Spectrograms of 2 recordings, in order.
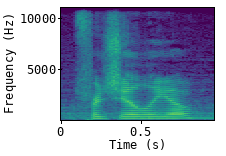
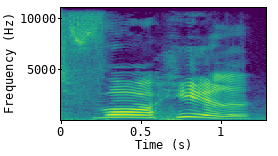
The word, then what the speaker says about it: Virgilio: You look winded, Virgilio. It's pronounced Forhirio.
